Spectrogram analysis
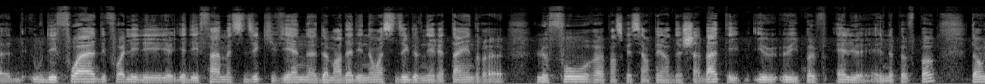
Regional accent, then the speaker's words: Quebec City, Quebec, Canada; Moi, je suis de Québec.

